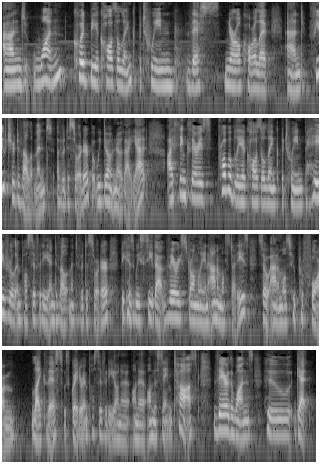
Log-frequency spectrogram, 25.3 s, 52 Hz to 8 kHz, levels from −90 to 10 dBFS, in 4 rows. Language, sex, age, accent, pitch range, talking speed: English, female, 30-49, American, 175-215 Hz, 165 wpm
